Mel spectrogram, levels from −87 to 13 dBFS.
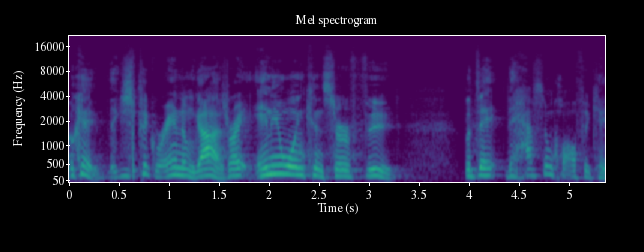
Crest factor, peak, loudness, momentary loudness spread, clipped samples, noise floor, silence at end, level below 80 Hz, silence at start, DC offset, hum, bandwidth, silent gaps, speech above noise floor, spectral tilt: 20 dB; -12 dBFS; -32 LUFS; 14 LU; under 0.1%; -65 dBFS; 0 s; -86 dBFS; 0 s; under 0.1%; none; 15.5 kHz; none; 33 dB; -6 dB/octave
